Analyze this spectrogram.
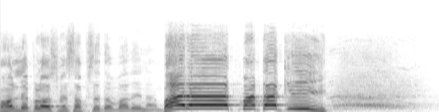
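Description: A man shouts slogans through a loudspeaker.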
